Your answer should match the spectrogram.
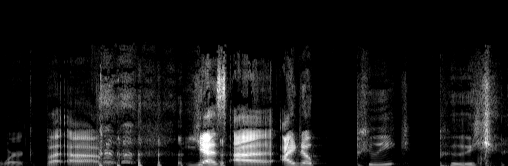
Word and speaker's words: Puig: Did you say Puig? There's a Puig. – That's Puig. Like, it's spelt that way, Puig.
